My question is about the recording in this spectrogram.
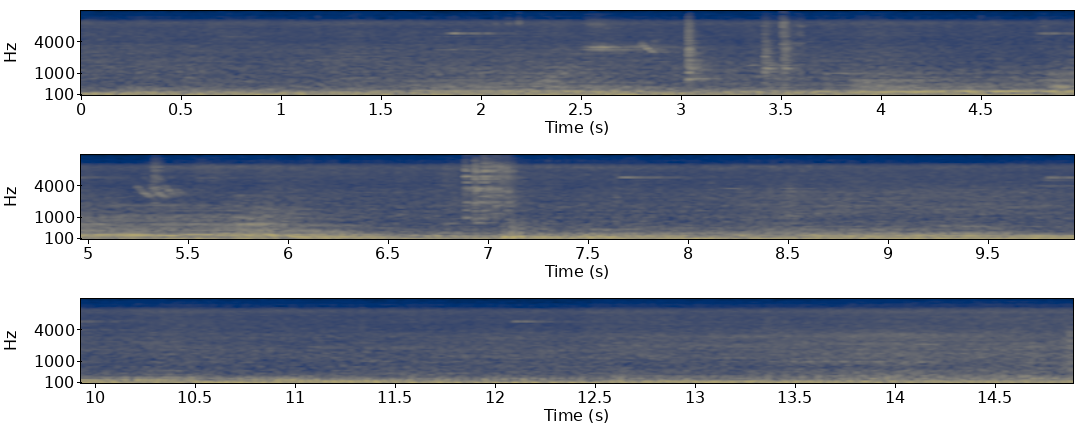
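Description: Street traffic: motorcycles and cars running past with a steady low engine rumble that swells as one accelerates about halfway through. A few sharp clicks of a metal spatula on a flat-top griddle.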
